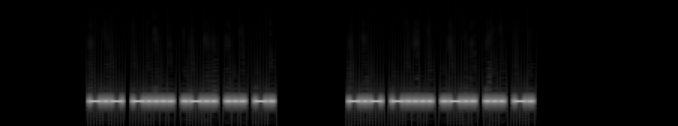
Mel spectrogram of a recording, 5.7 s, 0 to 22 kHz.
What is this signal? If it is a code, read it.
Morse code, heard as a keyed tone, about 37 wpm, 700 Hz. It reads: K6LSN K6LSN
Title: USA Call Signs - 5 Characters - Repeated 2x - 40wpm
